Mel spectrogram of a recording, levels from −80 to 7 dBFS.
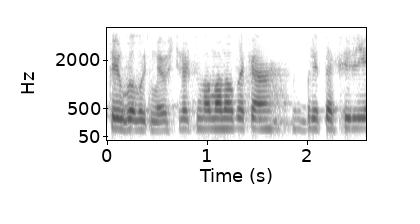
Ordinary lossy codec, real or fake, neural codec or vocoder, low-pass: AAC, 24 kbps; fake; codec, 16 kHz, 1 kbps, X-Codec, HuBERT features, trained on general audio; 3.6 kHz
